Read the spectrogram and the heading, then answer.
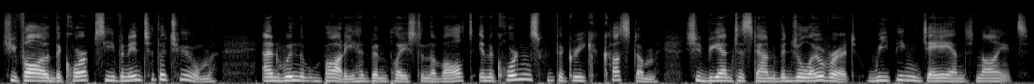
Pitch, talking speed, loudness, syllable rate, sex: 160 Hz, 205 wpm, -20 LUFS, 5.3 syllables/s, male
